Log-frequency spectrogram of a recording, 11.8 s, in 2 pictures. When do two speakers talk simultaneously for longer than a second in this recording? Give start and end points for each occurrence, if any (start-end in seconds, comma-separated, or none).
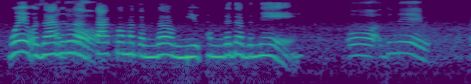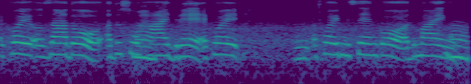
none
